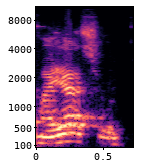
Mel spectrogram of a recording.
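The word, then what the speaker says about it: מעשר: You can find it in numbers 18 verse 21 in Malachi 3:es 8-10 which means 10th in Hebrew and is pronounced myashu 10% of every penny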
